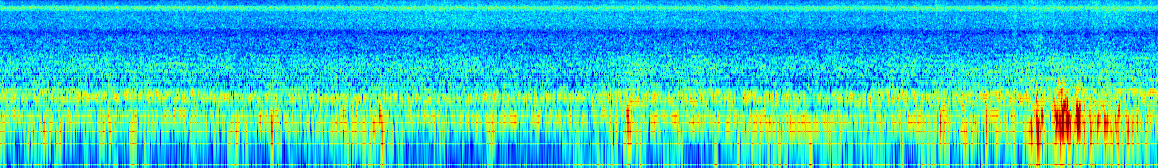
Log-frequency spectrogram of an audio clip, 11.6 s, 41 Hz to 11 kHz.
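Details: Bees in a nuc colony started in 2017, recorded on 19 September 2018: a steady, dense droning hum with low and mid tones held throughout, a thin constant high whine above, and a brief louder swell of buzzing near the end.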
